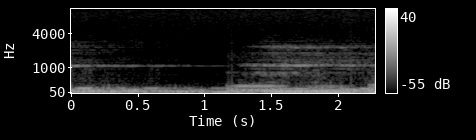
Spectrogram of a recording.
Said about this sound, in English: And the machine made a high-pitched beeping noise.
